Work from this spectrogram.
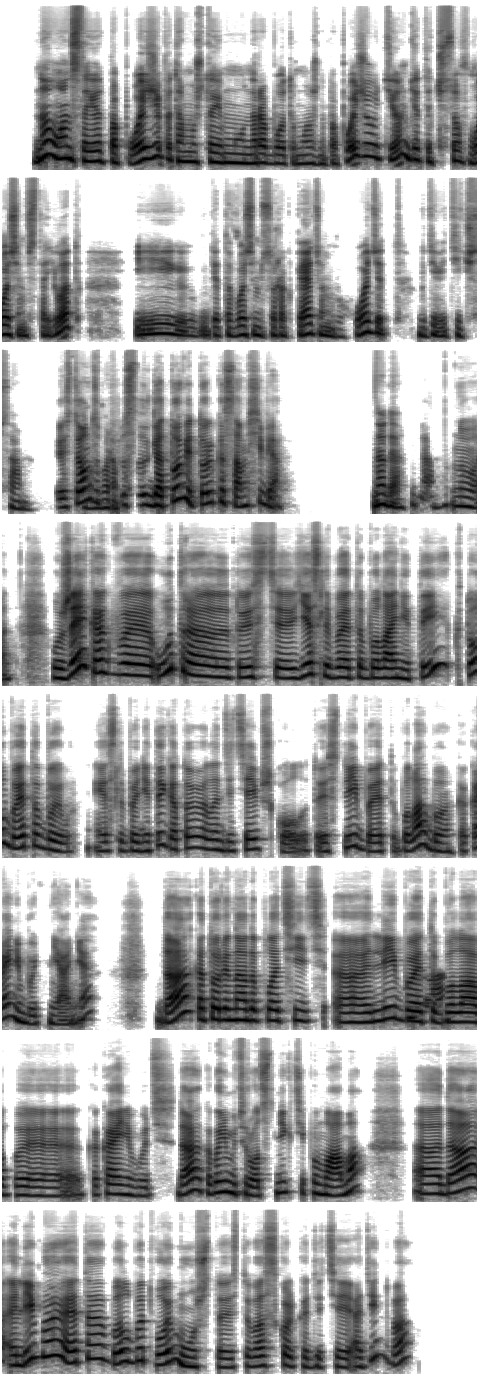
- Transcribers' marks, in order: none
- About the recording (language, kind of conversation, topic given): Russian, advice, Как перестать ссориться с партнёром из-за распределения денег?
